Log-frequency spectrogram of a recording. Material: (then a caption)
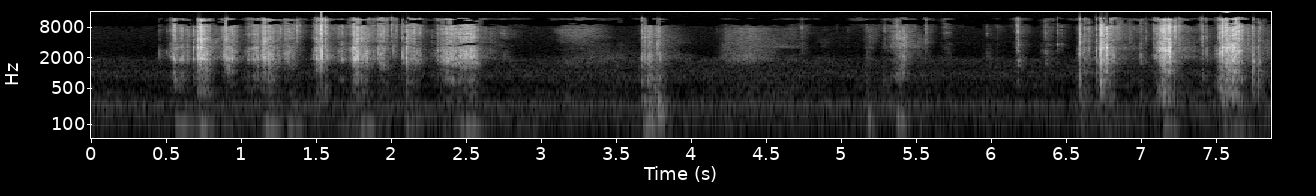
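Soap. A small solid piece of soap, pressed with fingertips and blue nails, is scraped along a stainless-steel box grater. It makes quick, bright rasping scrapes in an uneven rhythm: a dense run of strokes at first, a quieter stretch with a few soft scrapes, then another burst of strokes at the end.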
